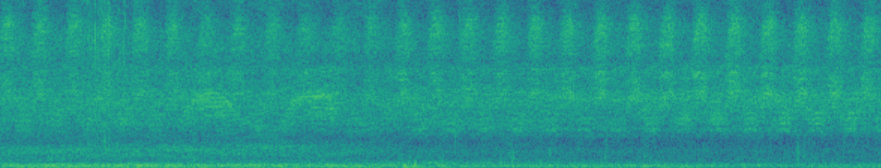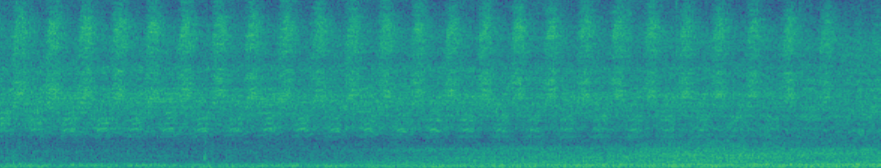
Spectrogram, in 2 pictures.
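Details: Evening cicada recorded in Japan, its piercing high call pulsing in quick regular beats for the whole stretch, set against a fairly loud low rumble resembling passing vehicles.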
